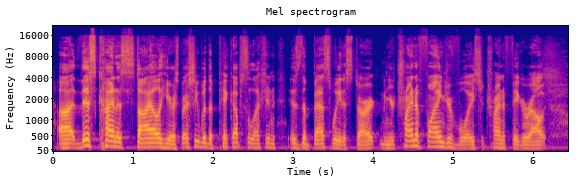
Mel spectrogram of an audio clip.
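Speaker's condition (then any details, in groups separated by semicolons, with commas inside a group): No condition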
